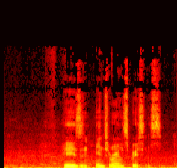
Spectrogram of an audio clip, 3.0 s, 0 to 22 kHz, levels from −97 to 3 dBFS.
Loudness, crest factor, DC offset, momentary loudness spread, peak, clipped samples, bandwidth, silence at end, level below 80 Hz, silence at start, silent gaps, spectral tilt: -24 LUFS; 20 dB; under 0.1%; 16 LU; -6 dBFS; under 0.1%; 15 kHz; 0 s; -34 dBFS; 0.05 s; none; -5 dB/octave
